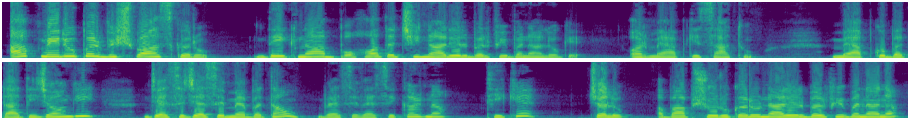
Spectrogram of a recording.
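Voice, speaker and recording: Woman as caring young wife, gentle, encouraging, affectionate, mid-pitched, storybook drama. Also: expressive, moderate pace, natural voice. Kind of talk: dramatized moral story dialogue.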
